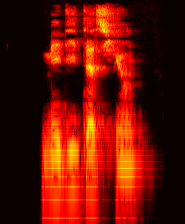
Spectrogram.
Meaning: 1. meditation, mindfulness 2. deep reflection, deep thought
- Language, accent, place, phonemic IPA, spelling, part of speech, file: French, France, Lyon, /me.di.ta.sjɔ̃/, méditation, noun, LL-Q150 (fra)-méditation.wav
